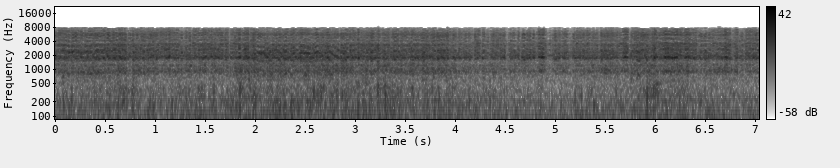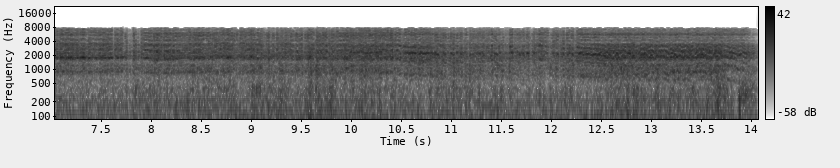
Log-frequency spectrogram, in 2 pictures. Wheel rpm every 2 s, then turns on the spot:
230, 220, 230, 230, 230, 220, 190.
none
